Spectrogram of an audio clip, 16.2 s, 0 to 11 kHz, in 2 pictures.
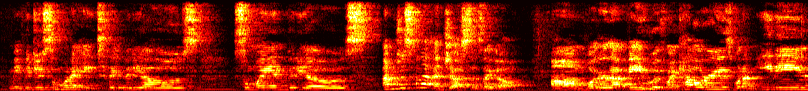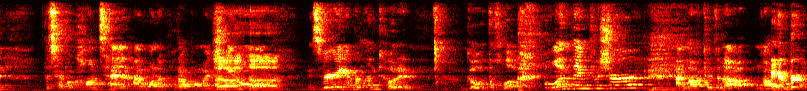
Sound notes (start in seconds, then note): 13.2 chuckling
